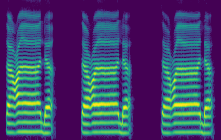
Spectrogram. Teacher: ता पर हरकतें जल्दी पढ़ेंगे और आइन पर अलिफ मद्दा है दो हरकात खींचकर हलक से अदा करेंगे।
